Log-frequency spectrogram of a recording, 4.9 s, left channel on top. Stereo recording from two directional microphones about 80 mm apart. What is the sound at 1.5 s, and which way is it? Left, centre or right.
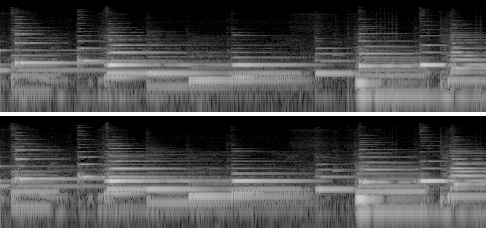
Music, centre.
